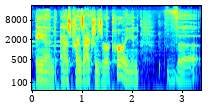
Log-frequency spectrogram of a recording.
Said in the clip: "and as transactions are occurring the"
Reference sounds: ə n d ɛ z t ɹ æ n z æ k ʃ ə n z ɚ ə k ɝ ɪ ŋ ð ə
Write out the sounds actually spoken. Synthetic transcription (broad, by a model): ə n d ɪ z t ɹ æ n z æ k ʃ ə n z ɚ ə k ɝ ɪ ŋ ð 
